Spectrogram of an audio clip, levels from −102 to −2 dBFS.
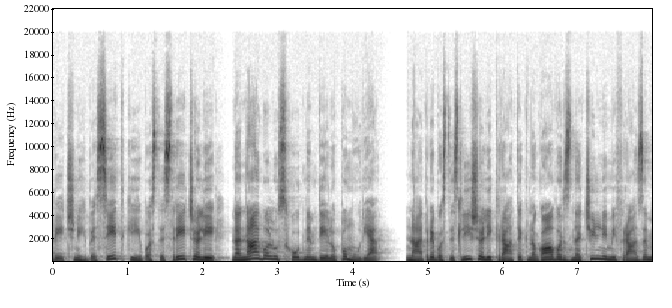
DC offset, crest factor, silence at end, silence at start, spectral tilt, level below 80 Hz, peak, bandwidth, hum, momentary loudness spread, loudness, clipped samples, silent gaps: under 0.1%; 18 dB; 0 s; 0 s; -4.5 dB/octave; -64 dBFS; -8 dBFS; 17 kHz; none; 8 LU; -25 LUFS; under 0.1%; none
